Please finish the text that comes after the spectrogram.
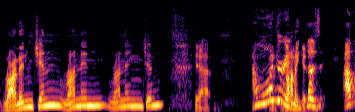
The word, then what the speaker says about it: Ronningen: biggest fear is mispronouncing that silent n on my third one is is tough for people runningen running runningen yeah I'm wondering because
